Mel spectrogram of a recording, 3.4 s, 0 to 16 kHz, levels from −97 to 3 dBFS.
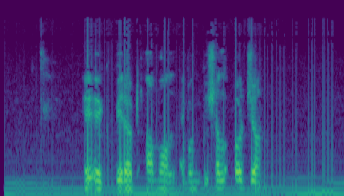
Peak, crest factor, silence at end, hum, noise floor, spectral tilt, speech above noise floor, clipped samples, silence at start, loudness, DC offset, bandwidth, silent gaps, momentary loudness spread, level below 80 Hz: -12 dBFS; 20 dB; 0 s; none; -48 dBFS; -6 dB/octave; 20 dB; under 0.1%; 0.05 s; -29 LUFS; under 0.1%; 11.5 kHz; none; 23 LU; -46 dBFS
